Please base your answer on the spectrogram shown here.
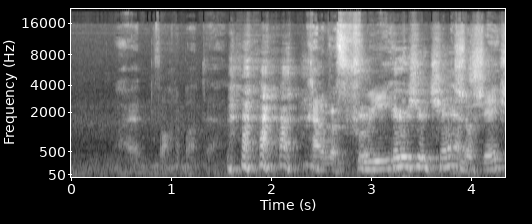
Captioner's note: laughs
